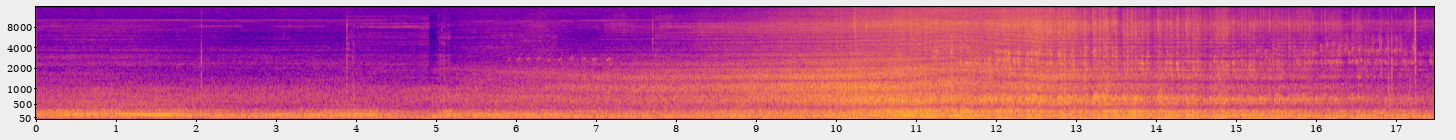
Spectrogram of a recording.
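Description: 1971 Plymouth Barracuda's 440 cubic-inch big-block V8 running as the car drives toward and past, growing steadily louder over the second half as it closes in.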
